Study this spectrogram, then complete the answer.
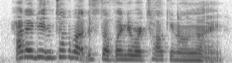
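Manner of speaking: normal talking voice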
